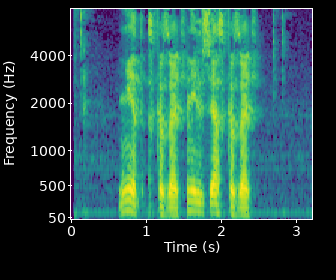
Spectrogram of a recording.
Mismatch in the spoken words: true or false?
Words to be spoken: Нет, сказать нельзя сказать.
false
